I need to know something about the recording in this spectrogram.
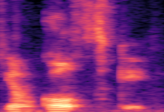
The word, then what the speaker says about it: Jankowski: Yeah, Ali, it's Polish. It's Jankowski. At least in Polish pronunciation.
